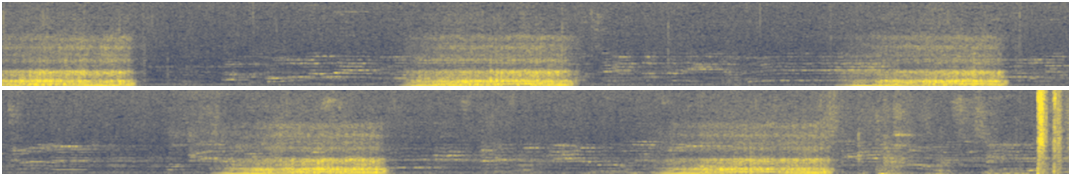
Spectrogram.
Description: my girlfriend snoring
